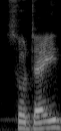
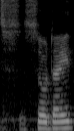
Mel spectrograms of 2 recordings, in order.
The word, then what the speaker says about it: saudade: of us console us I think the album's pronounced she called saudade saudade si UD ad es very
